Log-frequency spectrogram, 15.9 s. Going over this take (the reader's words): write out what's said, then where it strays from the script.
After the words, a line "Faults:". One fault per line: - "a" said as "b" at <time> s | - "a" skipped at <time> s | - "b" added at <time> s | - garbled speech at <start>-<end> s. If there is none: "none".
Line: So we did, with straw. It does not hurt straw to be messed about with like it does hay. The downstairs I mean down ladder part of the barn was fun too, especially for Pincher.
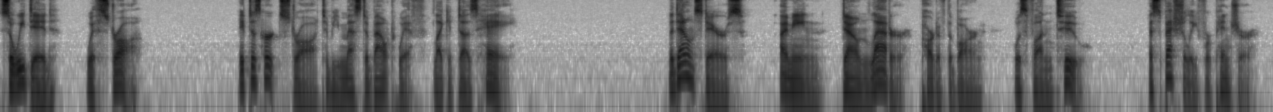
So we did, with straw. It does hurt straw to be messed about with like it does hay. The downstairs I mean down ladder part of the barn was fun too, especially for Pincher.
Faults:
- "not" skipped at 3.3 s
